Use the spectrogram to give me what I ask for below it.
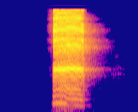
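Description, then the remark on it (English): A single loud, nasal quack from a duck call, one short raspy blast lasting about a third of a second, clear with silence before and after. “I think it definitely sounds like a duck, which I guess is the desired effect.”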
